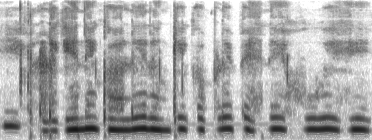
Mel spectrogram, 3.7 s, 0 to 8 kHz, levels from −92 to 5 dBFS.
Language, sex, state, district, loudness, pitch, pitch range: Hindi, female, Madhya Pradesh, Bhopal, -15 LUFS, 235 Hz, 230-245 Hz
